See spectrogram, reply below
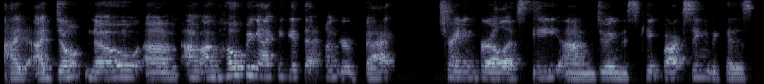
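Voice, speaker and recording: A woman's voice: lowish voice, steady tone, normal speed, fairly bright tone, rough recording. A woman in her thirties with a light Southern US accent, a former boxer chatting as a guest, rambling with lots of fillers and restarts. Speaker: guest, former boxing champion. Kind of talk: casual interview chat.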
